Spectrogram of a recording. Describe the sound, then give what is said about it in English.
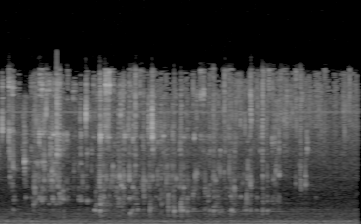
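Thick, viscous varnish, somewhere between maple syrup and molasses, pours from a jar into a cup, a steady, quiet trickle flecked with small wet drips and glugs throughout, with no voices. “opens a jar of varnish, pouring it into a cup. The substance is viscous, somewhere between maple syrup and molasses.”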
